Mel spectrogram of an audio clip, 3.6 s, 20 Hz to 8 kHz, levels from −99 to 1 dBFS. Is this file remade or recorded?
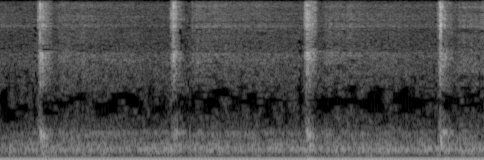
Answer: recorded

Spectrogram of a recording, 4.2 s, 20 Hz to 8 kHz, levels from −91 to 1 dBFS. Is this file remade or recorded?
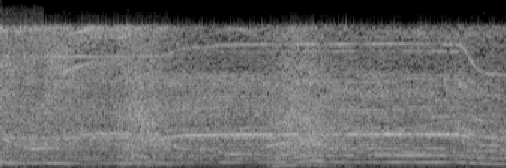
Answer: recorded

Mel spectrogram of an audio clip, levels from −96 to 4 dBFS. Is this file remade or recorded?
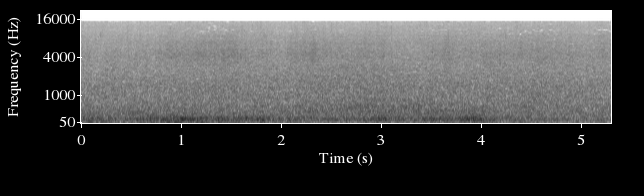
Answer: recorded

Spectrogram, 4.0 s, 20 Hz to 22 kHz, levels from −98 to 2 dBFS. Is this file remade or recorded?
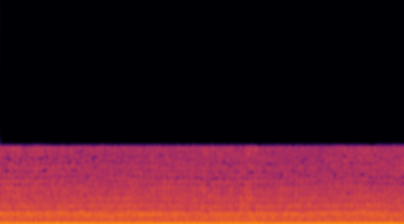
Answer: recorded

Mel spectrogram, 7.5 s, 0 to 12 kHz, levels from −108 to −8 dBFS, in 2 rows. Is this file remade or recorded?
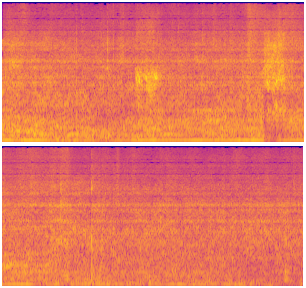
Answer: remade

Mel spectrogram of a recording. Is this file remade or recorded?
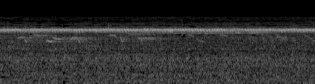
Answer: recorded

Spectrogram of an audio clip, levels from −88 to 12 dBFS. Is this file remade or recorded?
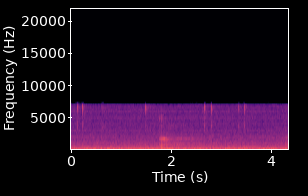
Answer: recorded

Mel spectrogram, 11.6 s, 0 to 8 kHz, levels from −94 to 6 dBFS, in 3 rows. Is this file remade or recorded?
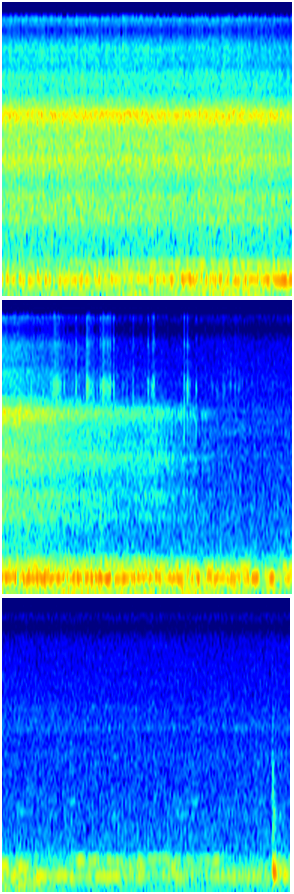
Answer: recorded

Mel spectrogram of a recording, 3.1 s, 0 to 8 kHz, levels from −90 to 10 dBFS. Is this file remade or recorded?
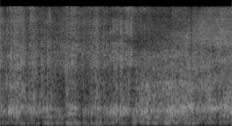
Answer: remade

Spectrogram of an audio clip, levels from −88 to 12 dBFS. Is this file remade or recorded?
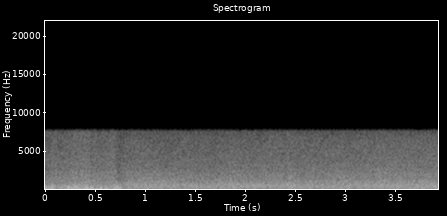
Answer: recorded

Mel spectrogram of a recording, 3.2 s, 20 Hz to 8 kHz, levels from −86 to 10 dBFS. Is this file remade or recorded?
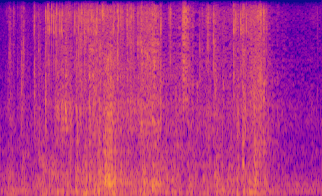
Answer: recorded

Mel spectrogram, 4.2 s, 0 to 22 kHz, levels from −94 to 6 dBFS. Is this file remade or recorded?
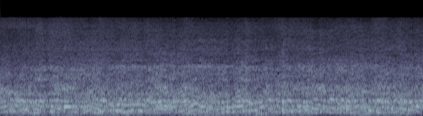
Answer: remade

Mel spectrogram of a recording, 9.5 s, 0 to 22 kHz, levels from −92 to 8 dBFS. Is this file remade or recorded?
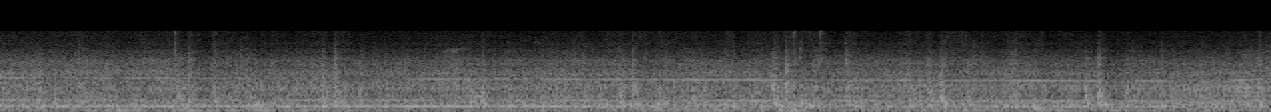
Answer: recorded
